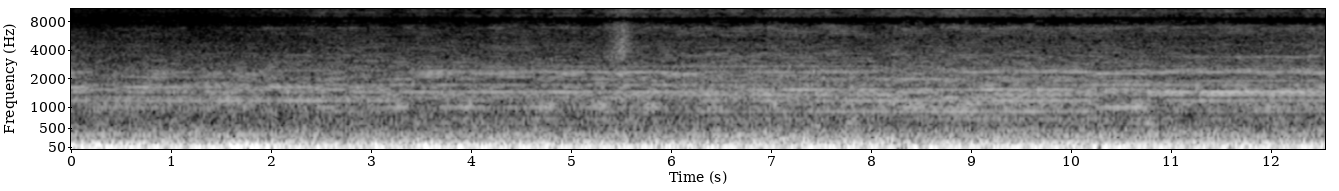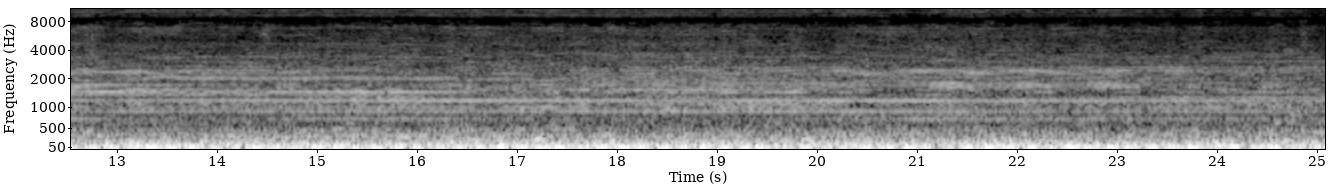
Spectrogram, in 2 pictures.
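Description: Electric dog grooming clippers running steadily while shaving a schnauzer puppy's coat short.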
